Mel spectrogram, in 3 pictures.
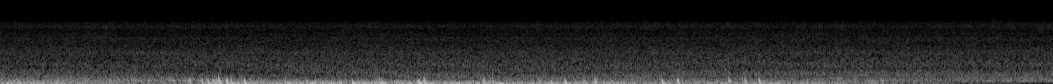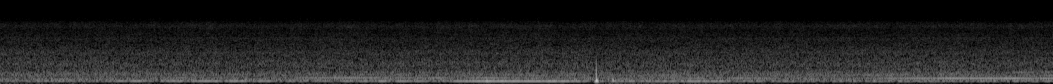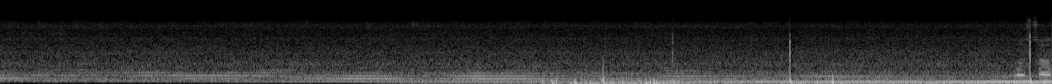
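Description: Steady mechanical hum with low rumbling, heavier for the first several seconds and again near the end; a few faint held tones sound in the quieter middle stretch.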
